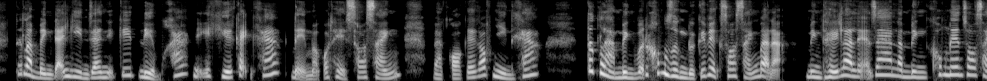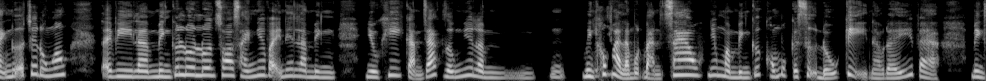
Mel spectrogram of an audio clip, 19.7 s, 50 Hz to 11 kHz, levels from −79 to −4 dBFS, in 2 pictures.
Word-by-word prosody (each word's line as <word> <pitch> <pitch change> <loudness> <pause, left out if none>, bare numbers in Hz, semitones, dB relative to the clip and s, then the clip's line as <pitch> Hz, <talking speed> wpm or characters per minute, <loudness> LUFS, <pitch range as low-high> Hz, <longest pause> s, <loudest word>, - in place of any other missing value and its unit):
Tức 350 - -7
là 310 - +8
mình 185 -8 +1
đã - - +6
nhìn 235 -7 0
ra 205 +2 +3
những 210 0 -4
cái 295 0 -3
điểm 205 -7 +2
khác, 320 +5 -3
những - - -5
cái - - -2
khía 220 -3 +2
cạnh - - +2
khác 330 +7 0
để - - 0
mà - - -5
có - - -5
thể - - -2
so 215 0 +3
sánh 195 - +5 0.3
và 170 -3 -5
có 170 0 +1
cái 210 +4 -2
góc 290 +2 -1
nhìn 195 -9 0
khác. 275 - -1 0.4
Tức 460 -3 +3
là 320 -11 +6
mình 200 -2 +2
vẫn - - +1
không 390 -2 +2
dừng 260 -10 +3
được 175 - 0
cái 260 - -3
việc 275 -4 +2
so 265 -1 +1
sánh 205 -2 0
bạn 255 - +4
ạ, - - +4 0.2
mình 230 -2 -1
thấy 220 +1 +3
là 290 0 +6
lẽ 235 -2 -1
ra 310 -1 +2
là 265 - +1
mình 225 -3 -2
không 310 +9 -4
nên 315 0 +4
so 305 0 +1
sánh 230 -7 +2
nữa - - -1
chứ, 345 - -1
đúng 280 -3 -4
không? 305 +2 +1 0.3
Tại - - 0
vì 245 0 0
là 235 -1 +3
mình 235 +1 -1
cứ 310 - -3
luôn 315 -2 +2
luôn 295 0 0
so 290 0 +2
sánh 250 -3 0
như 295 - -3
vậy, - - +1
nên 265 +2 -6
là 250 -1 -2
mình 220 -2 -5 0.3
nhiều 225 -2 -1
khi 295 +5 -4
cảm 155 - -1
giác, 295 -2 +2
giống 230 0 -2
như 295 +2 -4
là, 245 - 0
ừm, 215 - -3 0.3
ừm, 95 - -15 0.2
ừm, 115 - -11 0.2
mình 255 -1 0
không 340 +8 -2
phải - - +4
là 170 - +3
một 195 +2 -6
bản 165 -1 -2
sao, 305 - +3
nhưng 290 -1 -5
mà 245 - +2
mình 210 -2 -4
cứ 310 - -7
có 240 - -7
một 295 +5 -6
cái 235 - -2
sự 200 - +1
đố 180 +1 -4
kỵ 335 -4 0
nào 175 -1 -8
đấy, 190 - -4
và - - -2 0.3
mình 230 -3 -1
245 Hz, 305 wpm, -23 LUFS, 210-295 Hz, 0.4 s, là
